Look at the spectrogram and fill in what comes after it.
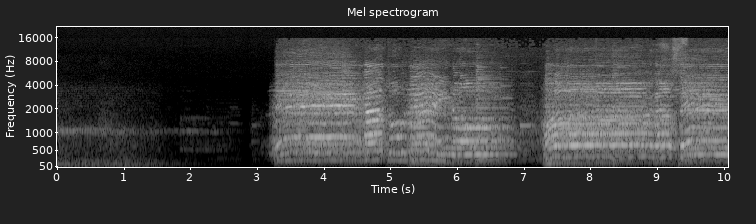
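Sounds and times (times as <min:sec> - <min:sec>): group of voices singing in chorus: 0:03.2 - 0:10.0.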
